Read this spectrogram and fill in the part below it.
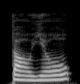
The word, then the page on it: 导游: dǎo yóu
